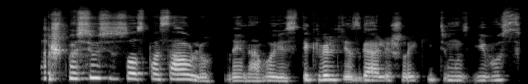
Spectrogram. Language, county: Lithuanian, Kaunas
